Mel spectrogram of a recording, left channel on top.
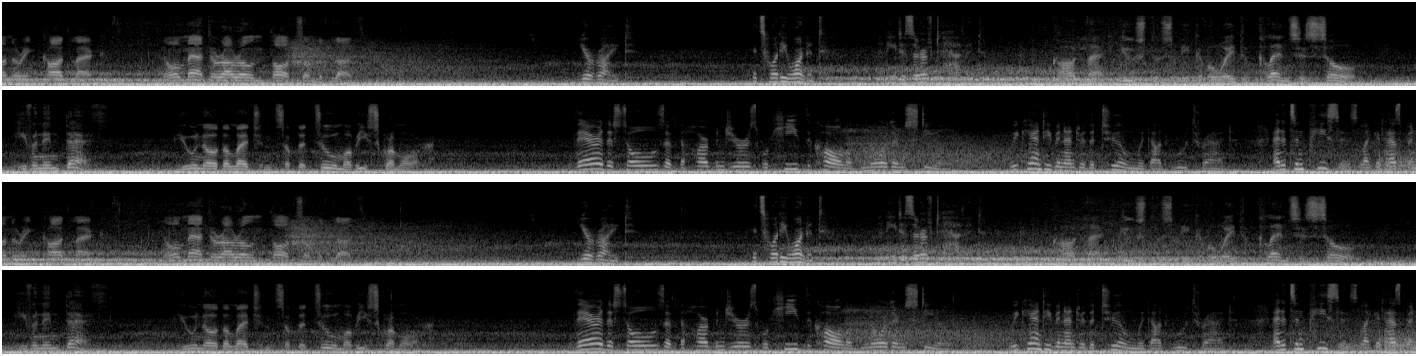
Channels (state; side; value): normal; both; correlation 0.09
